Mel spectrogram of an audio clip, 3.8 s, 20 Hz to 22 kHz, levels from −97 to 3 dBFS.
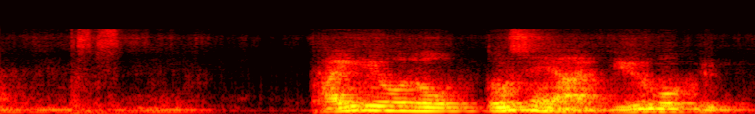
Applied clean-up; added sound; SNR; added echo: neural separator model SepFormer DNS4.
